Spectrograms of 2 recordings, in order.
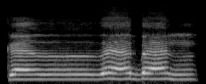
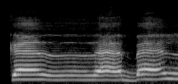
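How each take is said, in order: No difference in how they are said.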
